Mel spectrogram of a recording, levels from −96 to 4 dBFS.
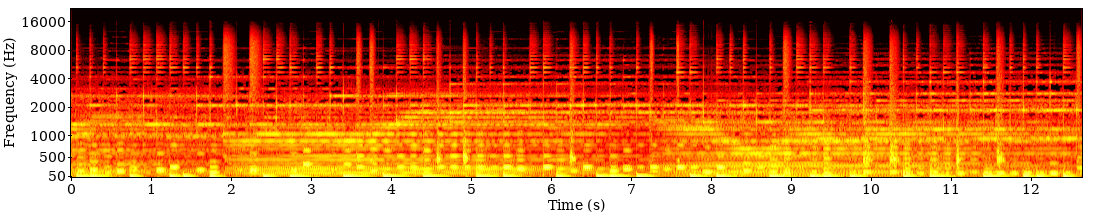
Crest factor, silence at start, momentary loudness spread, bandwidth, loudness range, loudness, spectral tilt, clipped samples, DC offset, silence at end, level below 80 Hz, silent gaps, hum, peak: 14 dB; 0 s; 3 LU; 11.5 kHz; 1 LU; -18 LUFS; -6 dB/octave; under 0.1%; under 0.1%; 0 s; -20 dBFS; none; none; -2 dBFS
